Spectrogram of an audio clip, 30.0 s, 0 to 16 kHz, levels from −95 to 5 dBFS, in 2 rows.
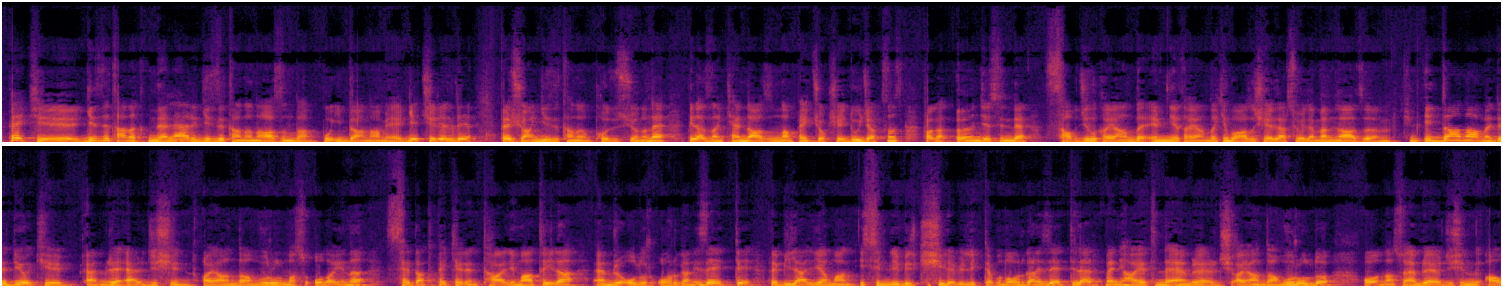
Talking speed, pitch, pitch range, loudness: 140 wpm, 150 Hz, 130-185 Hz, -18 LUFS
